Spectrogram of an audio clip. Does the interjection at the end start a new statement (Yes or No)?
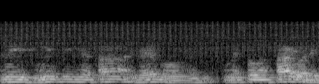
No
